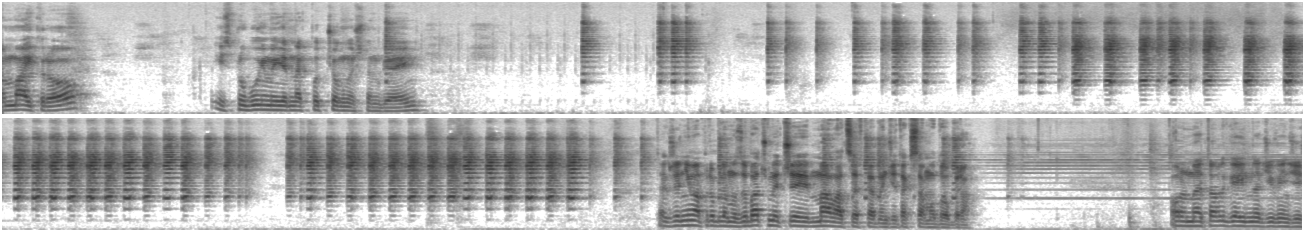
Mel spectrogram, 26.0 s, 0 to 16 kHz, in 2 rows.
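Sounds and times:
metal detector beeps: 10.2s - 19.6s, 21.6s - 26.0s.

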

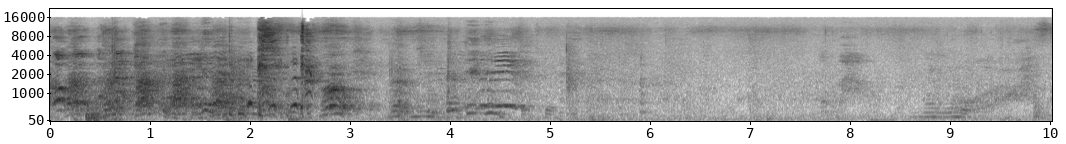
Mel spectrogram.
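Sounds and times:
breathy cough-like burst: 2.1s - 2.8s.

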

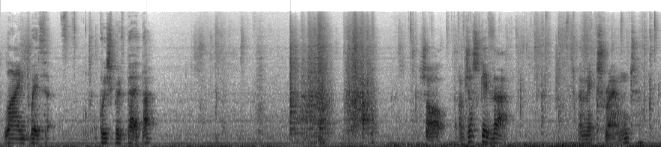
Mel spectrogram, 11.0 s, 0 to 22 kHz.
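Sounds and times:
steady low hum: 0.0s - 11.0s
kitchenware rustling and clattering: 3.3s - 11.0s.

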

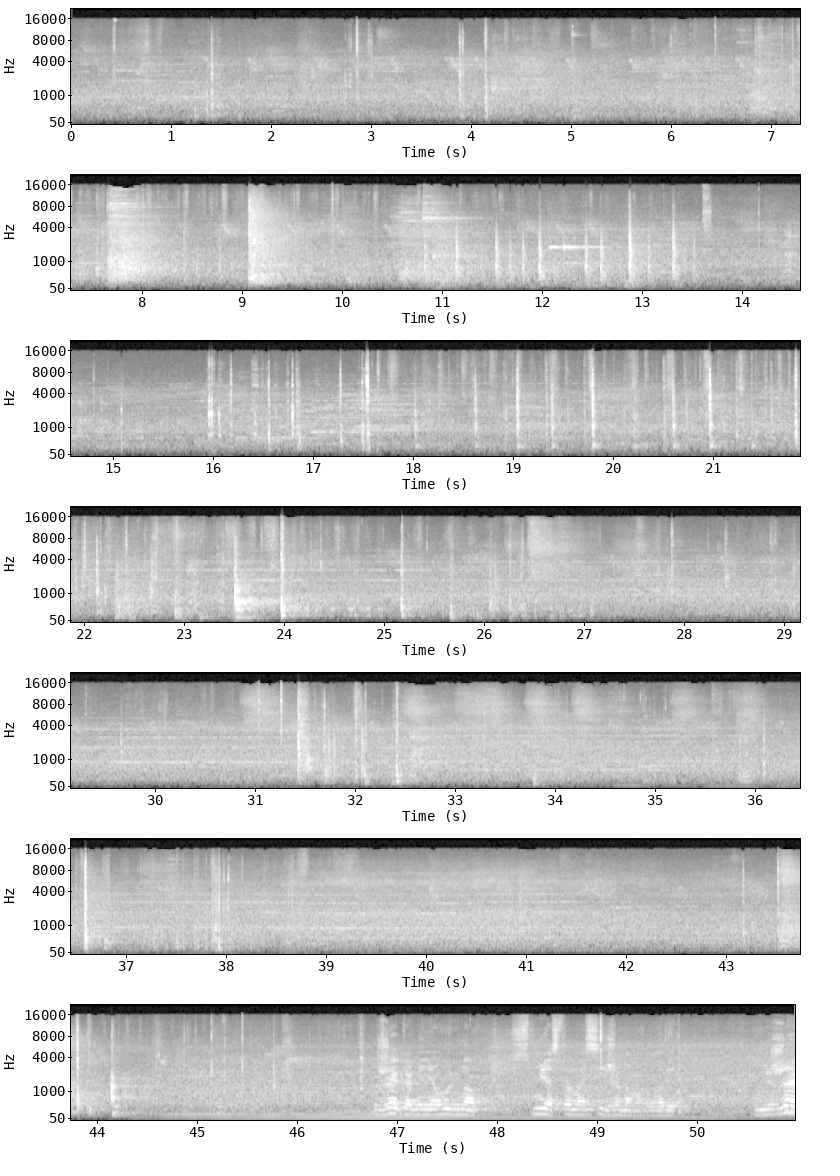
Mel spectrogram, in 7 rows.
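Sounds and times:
hand tool clicking and knocking: 16.0s - 22.3s.

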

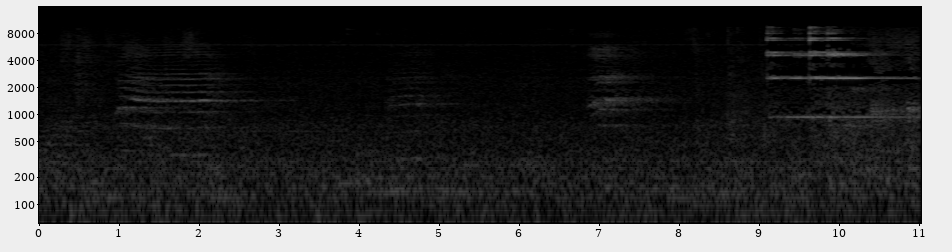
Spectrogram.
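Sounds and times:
small church bell ringing: 9.1s - 11.0s.

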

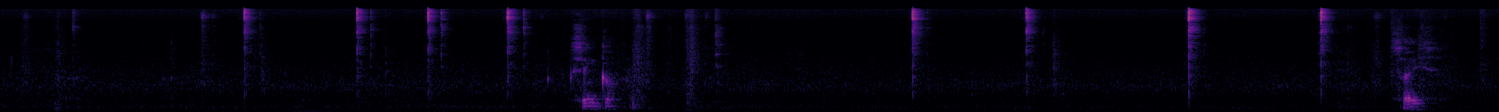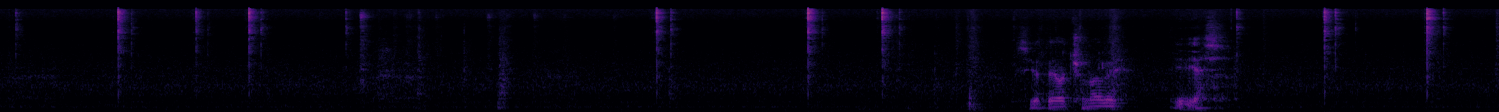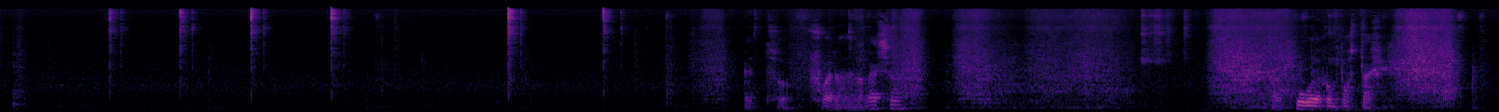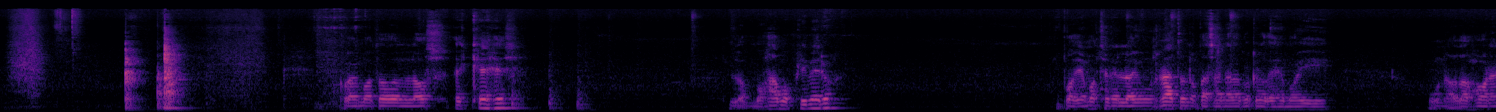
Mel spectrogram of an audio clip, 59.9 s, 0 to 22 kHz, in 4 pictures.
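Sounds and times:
scissors snipping: 21.5s - 21.8s, 29.2s - 29.5s, 31.0s - 32.7s.

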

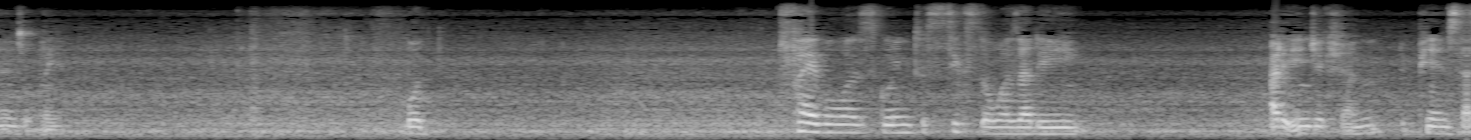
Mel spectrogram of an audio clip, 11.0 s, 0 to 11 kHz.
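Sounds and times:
rushing hiss background noise: 0.0s - 11.0s.

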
